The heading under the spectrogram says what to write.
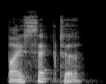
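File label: "bisector", British English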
